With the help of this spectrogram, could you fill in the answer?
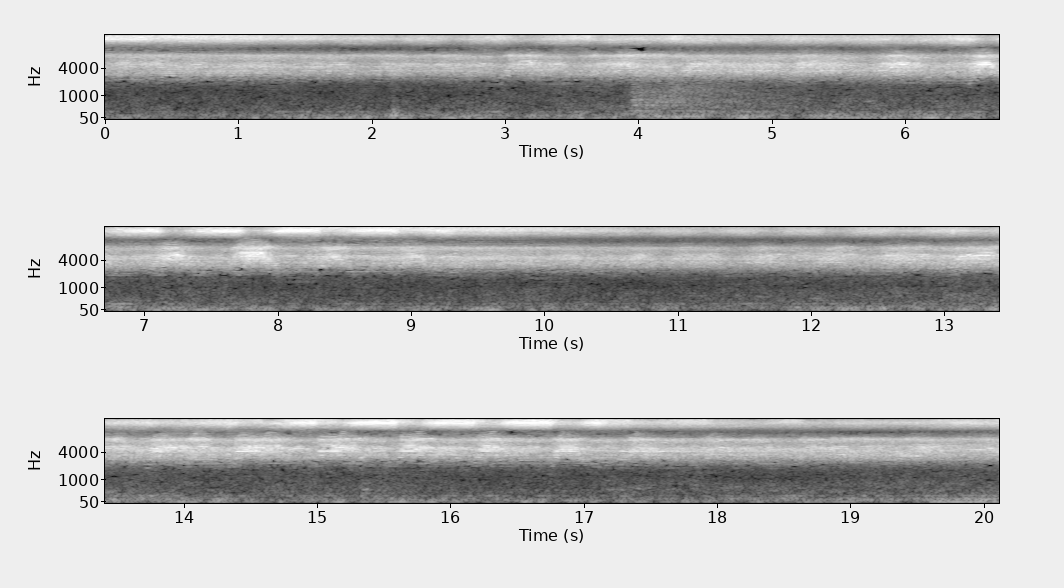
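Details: At dawn in high summer, cicadas keep up a continuous high-pitched buzzing wall of sound, throbbing slightly in loudness, with a brief faint lower sound near the fourth second.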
